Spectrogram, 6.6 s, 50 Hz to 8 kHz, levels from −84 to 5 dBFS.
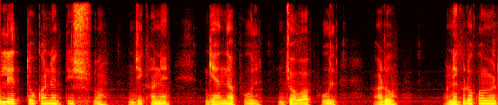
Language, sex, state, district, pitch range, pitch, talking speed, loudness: Bengali, male, West Bengal, Purulia, 100-110 Hz, 100 Hz, 100 wpm, -19 LUFS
